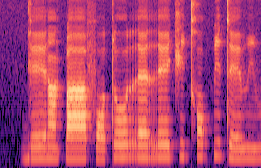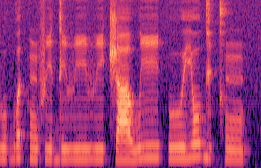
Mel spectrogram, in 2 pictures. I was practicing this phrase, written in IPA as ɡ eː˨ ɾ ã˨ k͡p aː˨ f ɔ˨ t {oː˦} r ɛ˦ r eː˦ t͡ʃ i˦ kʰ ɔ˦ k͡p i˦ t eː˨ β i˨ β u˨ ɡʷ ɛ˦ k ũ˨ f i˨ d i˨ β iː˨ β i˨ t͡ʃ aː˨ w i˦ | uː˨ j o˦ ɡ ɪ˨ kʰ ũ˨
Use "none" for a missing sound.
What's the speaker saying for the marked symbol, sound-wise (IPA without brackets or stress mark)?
oː˦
